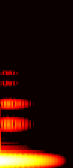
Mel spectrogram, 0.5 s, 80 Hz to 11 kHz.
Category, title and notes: Instrument samples > Synths / Electronic
CAN 2 Bb
additive-synthesis, bass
